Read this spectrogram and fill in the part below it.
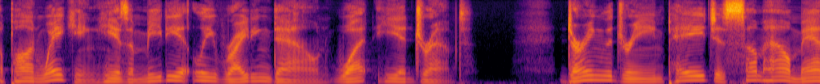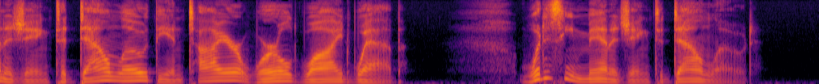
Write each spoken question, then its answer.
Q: What is he managing to download?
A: He is managing to download the entire World Wide Web, but he is just keeping the links.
